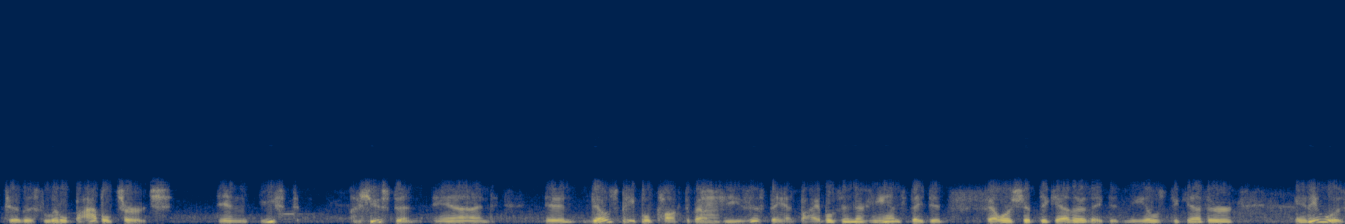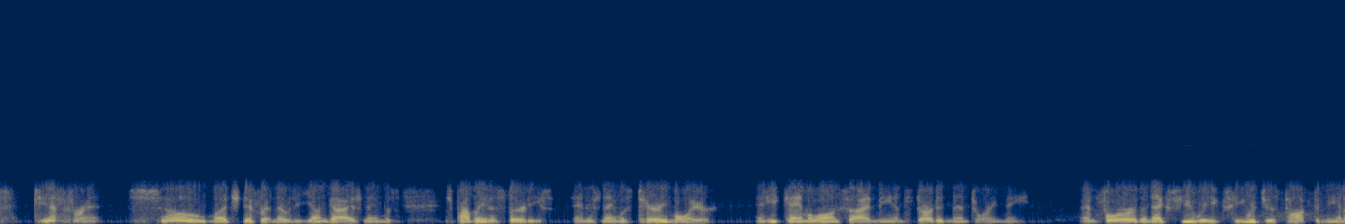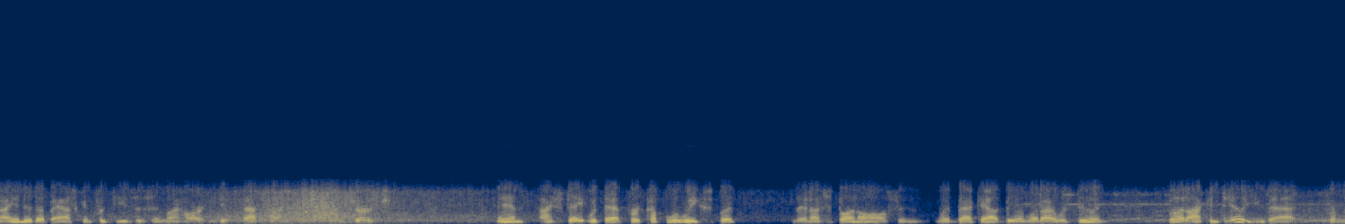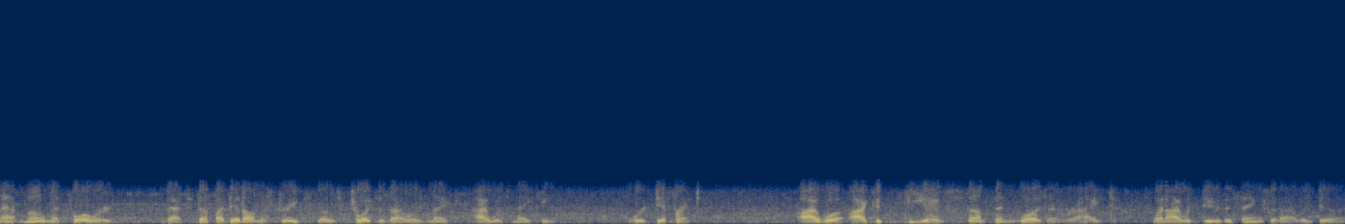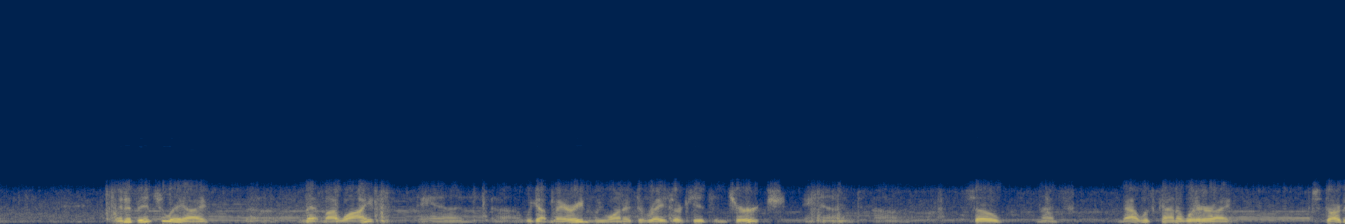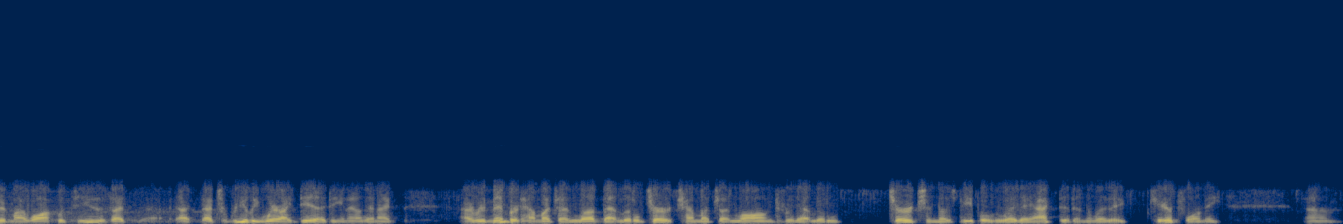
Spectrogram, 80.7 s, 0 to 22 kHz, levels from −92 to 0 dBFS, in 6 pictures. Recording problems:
phone-call audio; poor line
traffic noise; noticeable; throughout; 15 dB below the speech

